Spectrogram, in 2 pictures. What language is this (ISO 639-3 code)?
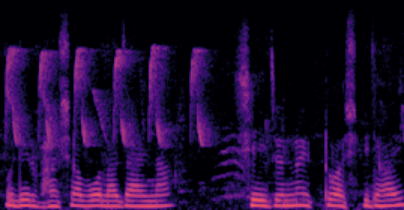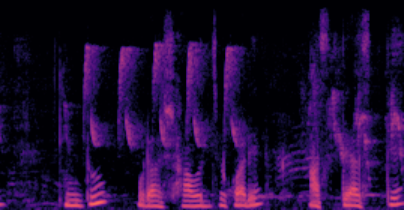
ben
